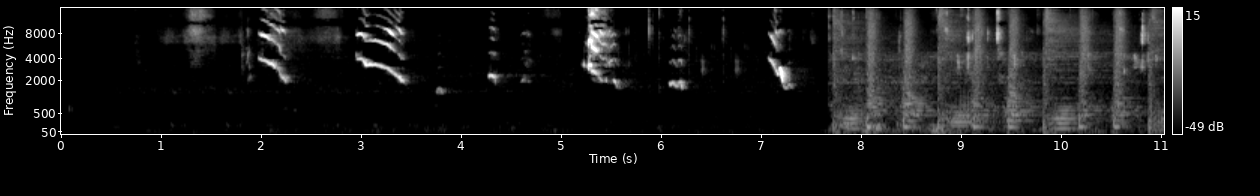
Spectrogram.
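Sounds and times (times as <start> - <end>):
otter squeaking chirps: 1.8 - 7.4.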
